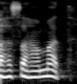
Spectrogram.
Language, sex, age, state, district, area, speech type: Hindi, female, 30-45, Uttar Pradesh, Jaunpur, urban, read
